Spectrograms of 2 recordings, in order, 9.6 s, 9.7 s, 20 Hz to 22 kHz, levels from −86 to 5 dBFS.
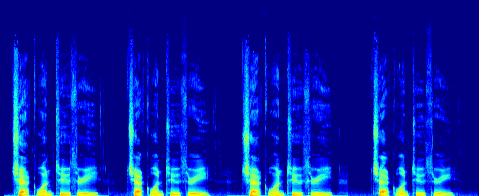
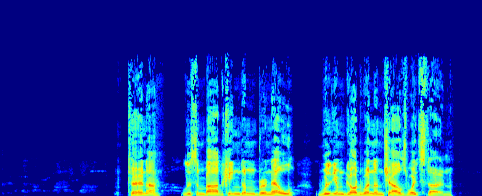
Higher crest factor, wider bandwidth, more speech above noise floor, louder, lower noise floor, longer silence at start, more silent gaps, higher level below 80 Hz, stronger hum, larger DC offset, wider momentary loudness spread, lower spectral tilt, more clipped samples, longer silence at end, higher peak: about the same, 20 dB vs 20 dB; about the same, 17.5 kHz vs 16 kHz; second, 40 dB vs 59 dB; second, -27 LUFS vs -18 LUFS; second, -66 dBFS vs -77 dBFS; second, 0.25 s vs 2.55 s; neither; about the same, -54 dBFS vs -58 dBFS; neither; neither; first, 13 LU vs 10 LU; first, -5.5 dB/octave vs -3 dB/octave; neither; second, 0.5 s vs 0.65 s; second, -6 dBFS vs -2 dBFS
